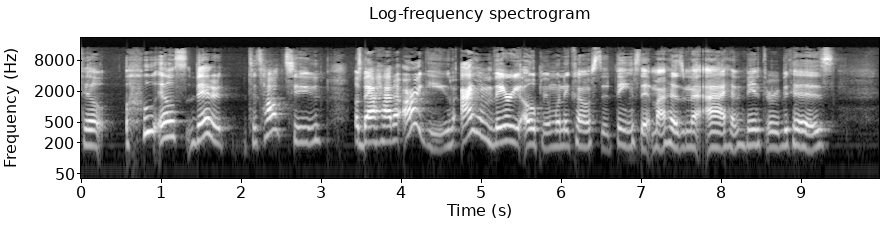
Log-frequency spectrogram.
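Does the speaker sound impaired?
No.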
